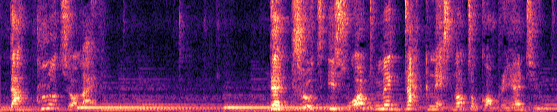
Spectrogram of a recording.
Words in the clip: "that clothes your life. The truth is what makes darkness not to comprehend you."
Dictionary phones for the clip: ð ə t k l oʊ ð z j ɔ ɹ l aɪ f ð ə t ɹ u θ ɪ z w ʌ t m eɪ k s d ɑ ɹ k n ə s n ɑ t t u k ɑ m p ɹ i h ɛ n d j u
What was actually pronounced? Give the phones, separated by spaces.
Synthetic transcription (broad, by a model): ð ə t k l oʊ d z j ɔ l aɪ f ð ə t ɹ u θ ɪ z w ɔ t m eɪ k d ɑ k n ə s n ɑ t t u k ɑ m p ɹ i h ɛ n d j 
